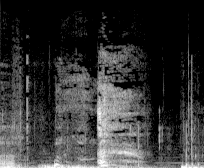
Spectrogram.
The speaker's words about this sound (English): You wanna hear the crunch? Yeah. Alright, let's go get nine up nice and close to that microphone.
